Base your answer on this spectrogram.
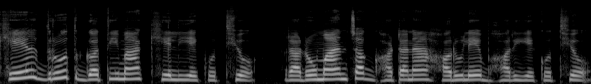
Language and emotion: Nepali, neutral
